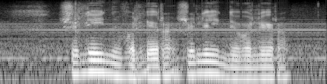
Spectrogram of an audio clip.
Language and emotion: Russian, sad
